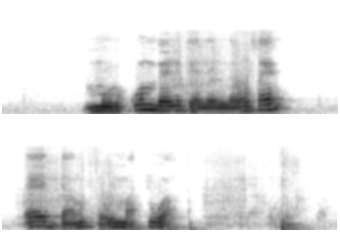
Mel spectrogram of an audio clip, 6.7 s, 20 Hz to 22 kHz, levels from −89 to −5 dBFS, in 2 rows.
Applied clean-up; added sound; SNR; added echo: neural separator model SepFormer DNS4.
